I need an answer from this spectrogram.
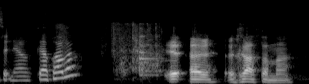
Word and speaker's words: Ghapama: Ghapama. It's kind of Ghapama. like the French R, like. Right. Or the Dutch Ghapama.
